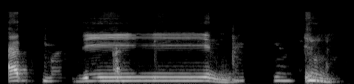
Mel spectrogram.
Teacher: dal jangan sampai ada udara karena jahar. Tidak ada udara. Tertahan udaranya.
